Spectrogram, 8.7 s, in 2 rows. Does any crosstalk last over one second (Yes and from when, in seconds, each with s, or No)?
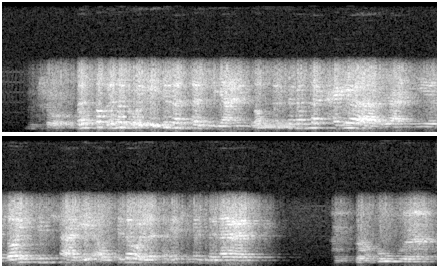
Yes, from 0.7 s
